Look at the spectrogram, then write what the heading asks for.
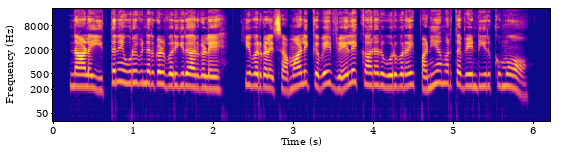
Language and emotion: Tamil, sad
